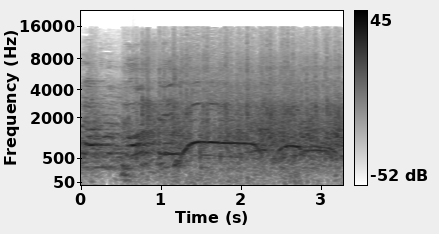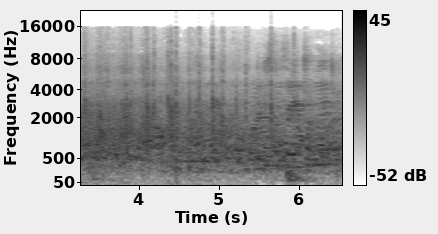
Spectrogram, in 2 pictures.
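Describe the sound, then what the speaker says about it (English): Audience at a Mumbai University event claps steadily, dense crowd applause with chatter and a few whistles or cheers mixed in. "Please give them a round of applause, friends."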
